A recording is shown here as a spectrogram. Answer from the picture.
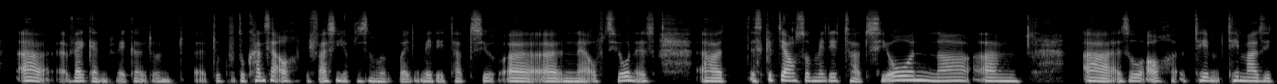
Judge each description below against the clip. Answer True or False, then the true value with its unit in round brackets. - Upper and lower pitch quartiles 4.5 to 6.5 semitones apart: False (2.6 semitones)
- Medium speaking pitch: True (155 Hz)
